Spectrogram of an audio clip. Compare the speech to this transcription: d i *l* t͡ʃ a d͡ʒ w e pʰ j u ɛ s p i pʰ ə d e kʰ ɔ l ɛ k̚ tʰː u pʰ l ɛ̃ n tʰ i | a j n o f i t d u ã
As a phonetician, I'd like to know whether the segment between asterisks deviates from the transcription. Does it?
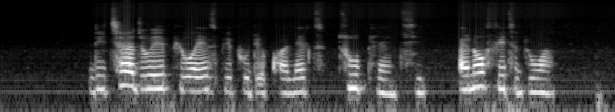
yes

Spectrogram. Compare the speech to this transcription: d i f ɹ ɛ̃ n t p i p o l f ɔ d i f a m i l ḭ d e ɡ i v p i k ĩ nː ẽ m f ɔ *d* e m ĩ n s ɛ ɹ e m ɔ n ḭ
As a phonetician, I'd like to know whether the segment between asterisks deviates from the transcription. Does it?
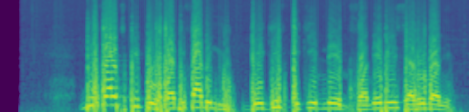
yes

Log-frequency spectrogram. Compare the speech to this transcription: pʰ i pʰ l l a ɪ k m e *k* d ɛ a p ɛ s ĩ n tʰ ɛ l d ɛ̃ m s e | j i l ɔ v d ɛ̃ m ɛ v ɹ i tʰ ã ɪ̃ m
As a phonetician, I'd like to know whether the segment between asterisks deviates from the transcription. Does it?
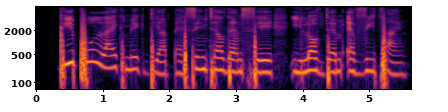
no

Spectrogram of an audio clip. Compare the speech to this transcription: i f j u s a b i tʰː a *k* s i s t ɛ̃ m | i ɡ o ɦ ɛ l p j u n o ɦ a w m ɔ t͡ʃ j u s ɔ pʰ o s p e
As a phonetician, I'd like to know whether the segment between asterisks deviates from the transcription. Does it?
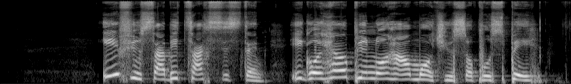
no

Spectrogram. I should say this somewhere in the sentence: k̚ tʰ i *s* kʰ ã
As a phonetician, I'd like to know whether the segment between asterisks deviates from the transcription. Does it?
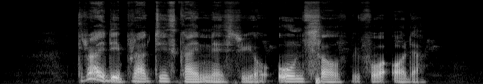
no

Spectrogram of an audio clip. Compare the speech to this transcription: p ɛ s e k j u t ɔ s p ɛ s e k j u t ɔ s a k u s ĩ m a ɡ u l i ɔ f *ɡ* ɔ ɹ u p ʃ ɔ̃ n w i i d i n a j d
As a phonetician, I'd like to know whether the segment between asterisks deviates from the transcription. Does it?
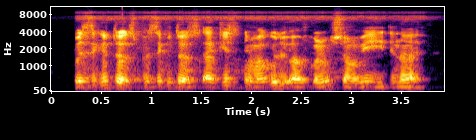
yes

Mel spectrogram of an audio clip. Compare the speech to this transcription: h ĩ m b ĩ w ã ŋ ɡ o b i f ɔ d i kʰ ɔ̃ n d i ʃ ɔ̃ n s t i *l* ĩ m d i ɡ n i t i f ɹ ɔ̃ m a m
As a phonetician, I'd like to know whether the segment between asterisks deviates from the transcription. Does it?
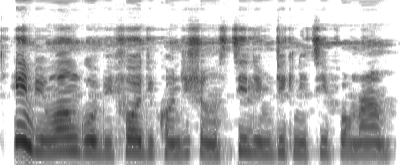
no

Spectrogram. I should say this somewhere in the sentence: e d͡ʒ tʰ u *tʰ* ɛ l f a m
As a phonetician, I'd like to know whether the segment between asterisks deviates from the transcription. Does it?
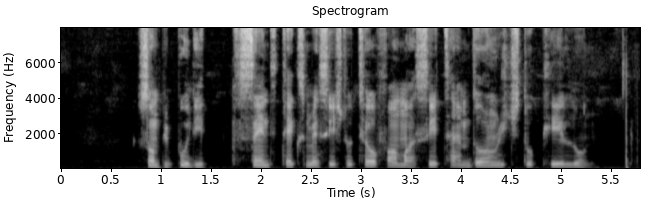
no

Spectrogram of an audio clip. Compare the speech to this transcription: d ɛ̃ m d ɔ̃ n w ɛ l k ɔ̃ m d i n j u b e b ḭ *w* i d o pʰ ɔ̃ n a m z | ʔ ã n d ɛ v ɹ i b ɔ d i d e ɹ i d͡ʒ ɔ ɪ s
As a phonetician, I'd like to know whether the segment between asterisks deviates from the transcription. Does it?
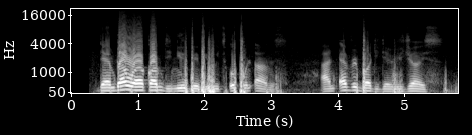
no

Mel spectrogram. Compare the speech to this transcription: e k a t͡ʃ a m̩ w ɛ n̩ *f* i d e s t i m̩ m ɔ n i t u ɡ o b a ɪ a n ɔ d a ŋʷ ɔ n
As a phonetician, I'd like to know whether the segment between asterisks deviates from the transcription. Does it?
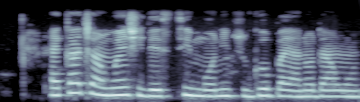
yes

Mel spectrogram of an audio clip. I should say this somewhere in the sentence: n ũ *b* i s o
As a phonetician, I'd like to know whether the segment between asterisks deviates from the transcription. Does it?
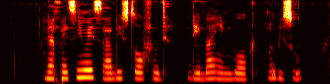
no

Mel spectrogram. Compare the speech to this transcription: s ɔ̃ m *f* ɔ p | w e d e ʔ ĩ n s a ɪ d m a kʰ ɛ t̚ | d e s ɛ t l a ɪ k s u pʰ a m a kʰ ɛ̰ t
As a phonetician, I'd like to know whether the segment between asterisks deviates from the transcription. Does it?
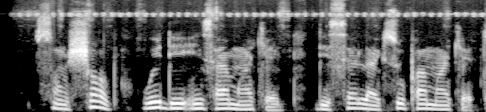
yes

